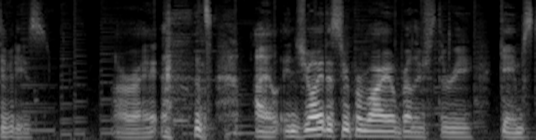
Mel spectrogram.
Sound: chuckle

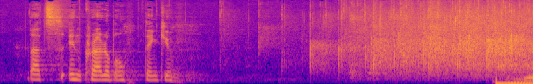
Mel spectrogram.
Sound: audience applause

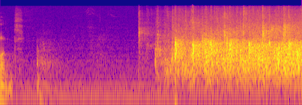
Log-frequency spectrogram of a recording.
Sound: applause

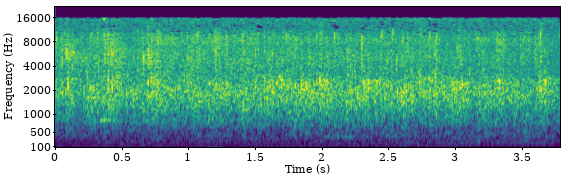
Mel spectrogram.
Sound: audience applauds

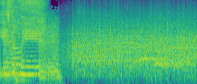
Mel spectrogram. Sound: crowd cheers

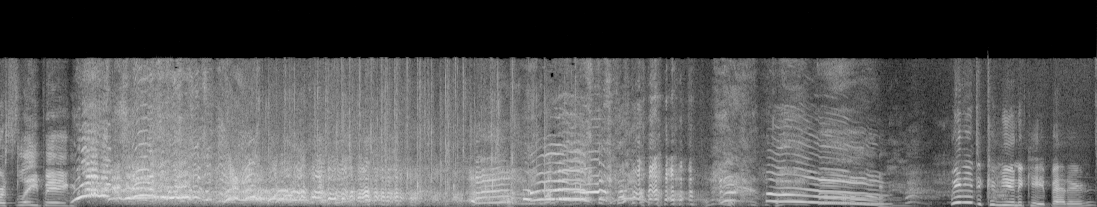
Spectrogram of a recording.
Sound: laughter

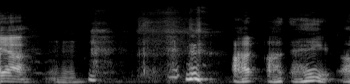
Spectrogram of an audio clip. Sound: co-hosts laughing

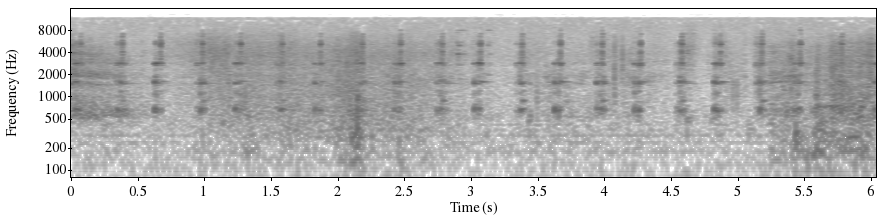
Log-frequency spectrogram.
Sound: clock ticking

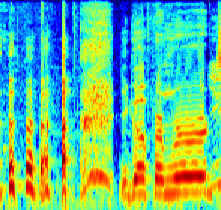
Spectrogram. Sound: laughs

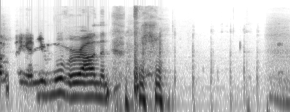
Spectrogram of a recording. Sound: laughter

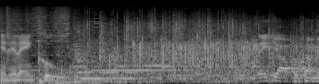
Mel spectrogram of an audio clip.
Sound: attendees applauding

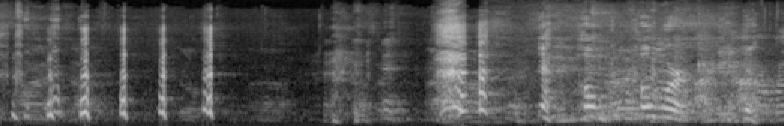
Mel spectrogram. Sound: laughing; laughing drowns out speaker

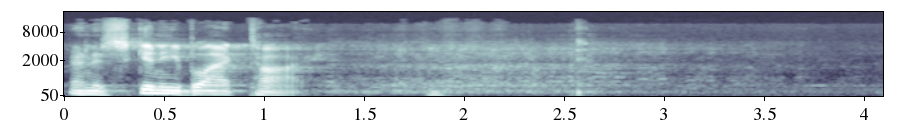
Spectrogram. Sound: audience laughter

